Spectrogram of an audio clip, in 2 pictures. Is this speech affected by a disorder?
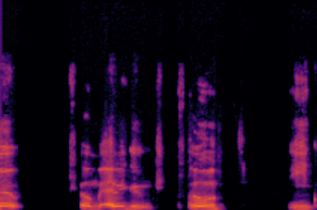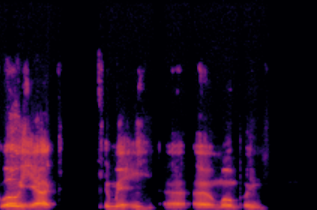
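Yes: cerebral palsy.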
